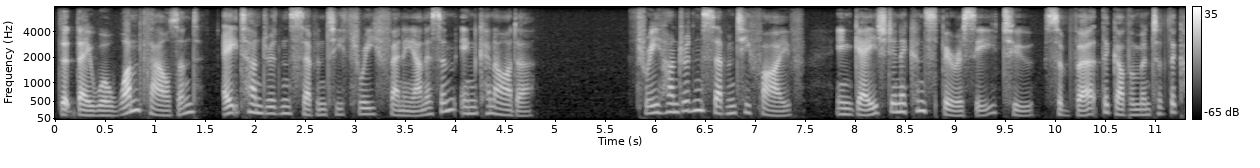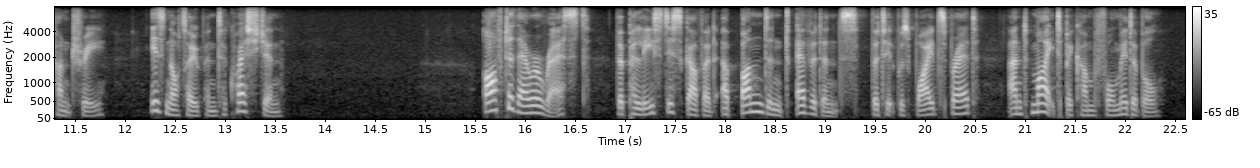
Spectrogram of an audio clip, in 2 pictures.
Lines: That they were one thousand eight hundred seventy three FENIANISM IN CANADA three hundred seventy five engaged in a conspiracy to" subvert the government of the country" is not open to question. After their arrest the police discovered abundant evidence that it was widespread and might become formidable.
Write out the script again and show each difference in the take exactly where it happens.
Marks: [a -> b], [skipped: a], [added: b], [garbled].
That they were one thousand eight hundred seventy three FENIANISM IN CANADA three hundred seventy five engaged in a conspiracy to" subvert the government of the country" is not open to question. After their arrest the police discovered abundant evidence that it was widespread and might become formidable.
